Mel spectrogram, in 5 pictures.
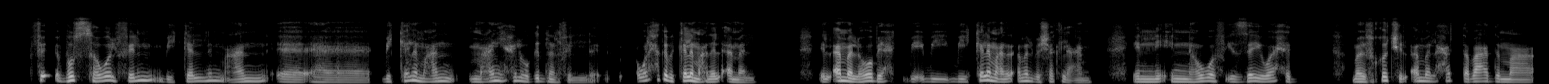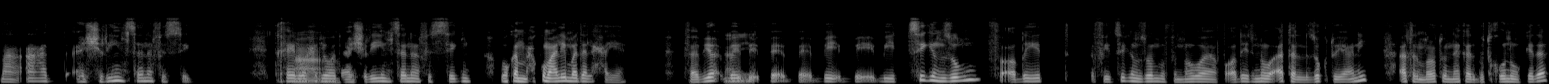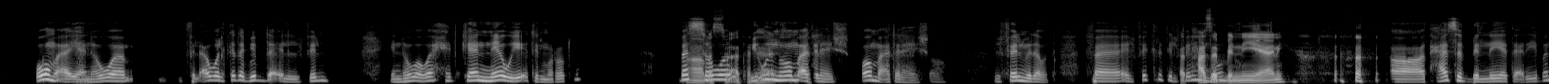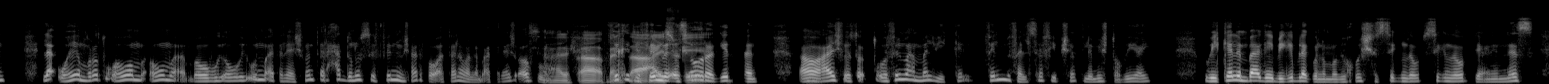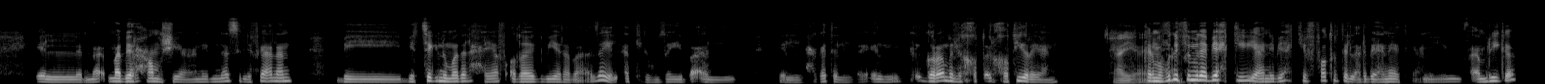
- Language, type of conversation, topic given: Arabic, podcast, إيه أكتر فيلم من طفولتك بتحب تفتكره، وليه؟
- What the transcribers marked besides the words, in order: laugh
